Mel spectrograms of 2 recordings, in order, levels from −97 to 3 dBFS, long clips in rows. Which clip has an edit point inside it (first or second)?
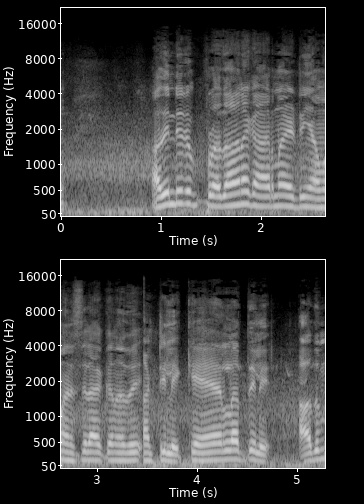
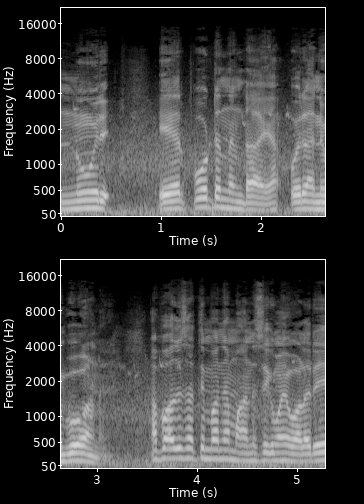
first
